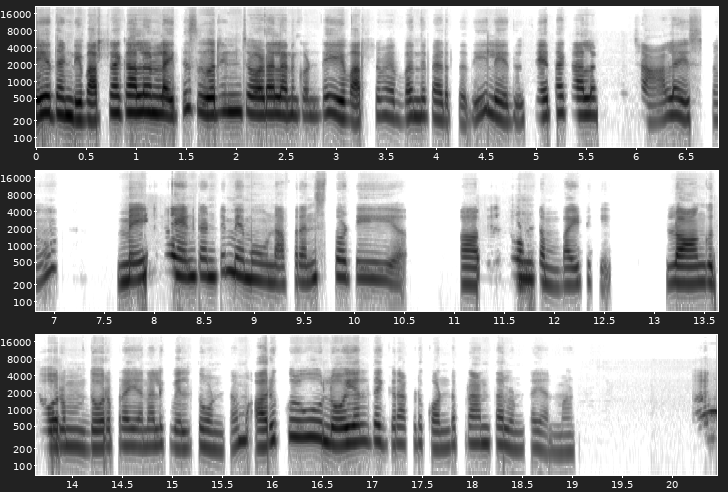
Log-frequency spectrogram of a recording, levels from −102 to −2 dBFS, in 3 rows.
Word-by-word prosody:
లేదండి. 255 -3 +8
వర్షాకాలంలో 280 +4 +6
అయితే 245 +8 0
సూర్యుడిని 285 +2 +6
చూడాలనుకుంటే 255 -1 +3
ఈ - - +10
వర్షం 245 +6 -3
ఇబ్బంది 230 +3 -5
పెడతది 210 +2 -9
లేదు. 195 -3 -3 0.2
శీతాకాలం 255 +1 -1 0.5
చాలా 245 +2 -5
ఇష్టం 210 -1 -22 0.9
మెయిన్‌గా 320 +8 -5
ఏంటంటే 280 +1 -2
మేము 265 -4 0 0.2
నా 205 - -8
ఫ్రెండ్స్ 230 +4 -7
తోటి 265 -1 -6 1.0
ఆహ్, 205 -1 -3
వెళ్తూ 275 +4 -30
ఉంటాం 250 -4 -6 0.2
బయటికి 215 +3 -12 0.7
లాంగ్. 215 +1 +2
దూరం 220 +1 -3 0.2
దూర 215 +1 -3
ప్రయాణాలకు 225 +1 -9
వెళ్తూ 205 +3 -12
ఉంటాం 205 +6 -11 0.2
అరకు 290 +8 -4 0.4
లోయల 245 +3 +3
దగ్గర 240 -2 -9
అక్కడ 250 +1 -19
కొండ 205 +2 -11
ప్రాంతాలుంటాయనమాట. 210 -8 -12 1.3
ఆ! - - -15
245 Hz, 105 wpm, -18 LUFS, 220-265 Hz, 1.3 s, ఈ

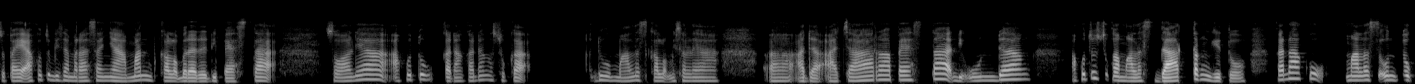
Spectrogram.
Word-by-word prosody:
supaya 165 -1 +2
aku - - -10
bisa 195 -3 -3
merasa 170 +2 -2
nyaman 175 +4 0
kalau 165 -3 0
berada 150 -1 +4
di 165 - -4
pesta. 165 +3 -1 0.6
Soalnya 210 +8 +1
aku 165 +7 -4
tuh 230 - -1
kadang-kadang 170 +5 -4
suka, - - -2 0.6
aduh 195 -3 -4
malas, 170 +3 -5
kalau 165 -1 -3
misalnya, 165 +1 -5 0.5
eee, 160 0 -3
ada 150 -1 +1
acara 190 +8 +1
pesta 225 +4 +3
diundang, 185 +8 +1 0.4
aku - - -6
tuh 290 +2 -3
suka 195 - +1
malas 165 0 0
datang 175 +9 +6
gitu 150 -2 -2 0.3
karena 270 +5 +5
aku 265 -2 -3 0.3
malas 200 +1 +3
untuk 200 0 -1
175 Hz, 140 wpm, -27 LUFS, 160-210 Hz, 0.6 s, datang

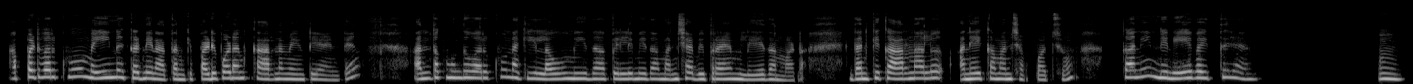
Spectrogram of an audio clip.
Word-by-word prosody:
అప్పటి 330 +5 +1
వరకు 335 +1 0 0.2
మెయినిక్కడ 310 -1 +2
నేను 265 -3 +1
అతనికి 230 +1 -2
పడిపోడానికి 290 +4 +2
కారణం 250 0 +1
ఏంటి 235 0 -3
అంటే 205 +7 -9 0.7
అంతకుముందు 310 +2 +1
వరకు 295 +3 -3
నాకీ 285 -3 -1
లవ్ 245 +2 +1
మీద 255 -1 0 0.2
పెళ్లి 255 0 +1
మీద 255 0 -1
మంచి 245 +3 0
అభిప్రాయం 245 +1 +1
లేదనమాట. 220 -3 -4 0.6
దానికి 255 +3 +2
కారణాలు 275 +3 +2 0.3
అనేకం 260 +1 +3
అని 250 0 +2
చెప్పొచ్చు. 220 0 -9 0.6
కానీ 325 +3 +2
నేనేవైతే 295 +2 +1 1.5
హ్మ్. 255 -2 +3
260 Hz, 115 wpm, -28 LUFS, 245-295 Hz, 1.5 s, అనేకం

